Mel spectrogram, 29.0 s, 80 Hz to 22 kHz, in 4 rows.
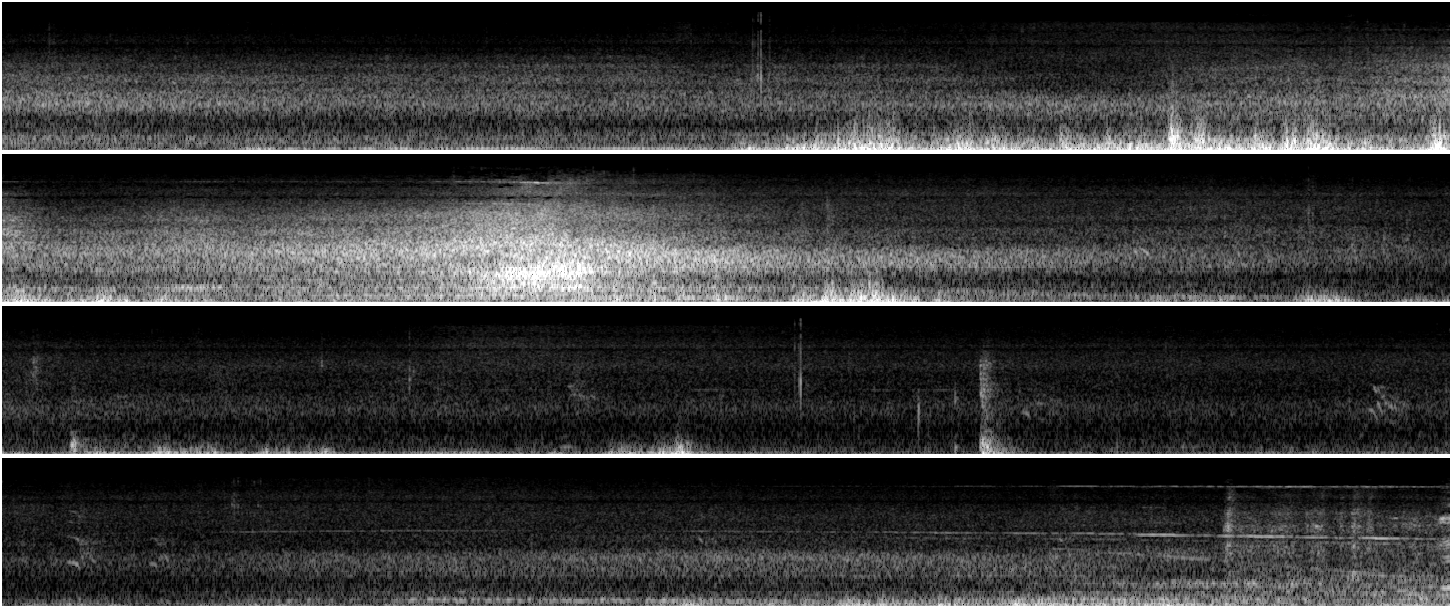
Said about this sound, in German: Gut, dann machen wir das, das Ganze nochmal mit 50. Ich mache den Geräuschgenerator wieder an. Ja. Und es folgt die Vorbeifahrt mit 50.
